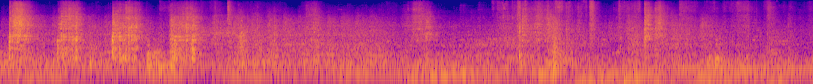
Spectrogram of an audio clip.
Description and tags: Construction site recording. Someone is using a shovel to mix sand and
cement. Background sounds of hammering and stuff falling down.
